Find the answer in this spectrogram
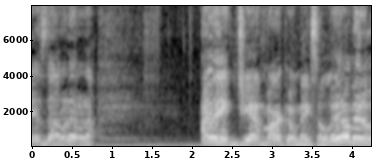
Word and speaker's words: Gianmarco: I know it's Gian Marco. I will say Gianne. Um, pronounce my name however you feel.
